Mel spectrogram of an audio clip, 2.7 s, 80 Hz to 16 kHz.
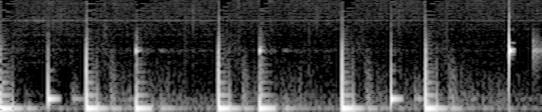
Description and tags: TR-77 echoes
Roland TR-77 vintage drum machine with some kind of echo.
